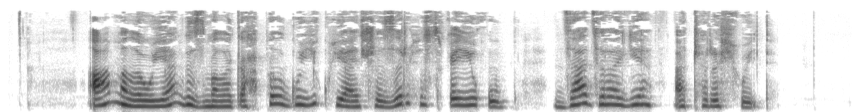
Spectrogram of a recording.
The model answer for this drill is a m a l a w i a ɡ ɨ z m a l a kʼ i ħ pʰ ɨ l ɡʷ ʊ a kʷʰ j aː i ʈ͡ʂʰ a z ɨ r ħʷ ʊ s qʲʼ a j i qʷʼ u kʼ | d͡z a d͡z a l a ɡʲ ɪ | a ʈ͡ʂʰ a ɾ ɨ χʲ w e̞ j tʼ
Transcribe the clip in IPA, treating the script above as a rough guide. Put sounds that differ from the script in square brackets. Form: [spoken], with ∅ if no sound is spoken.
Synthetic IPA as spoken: a m a l a w i a ɡ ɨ z m a l a kʼ [a] ħ pʰ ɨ l ɡʷ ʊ [i] kʷʰ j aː [j] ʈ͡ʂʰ a z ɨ r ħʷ ʊ s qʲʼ a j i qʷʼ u [pʼ] | d͡z a d͡z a l a ɡʲ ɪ | a ʈ͡ʂʰ a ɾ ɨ χʲ w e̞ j tʼ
